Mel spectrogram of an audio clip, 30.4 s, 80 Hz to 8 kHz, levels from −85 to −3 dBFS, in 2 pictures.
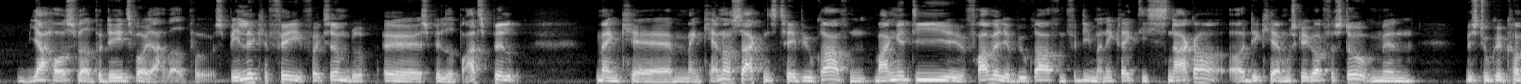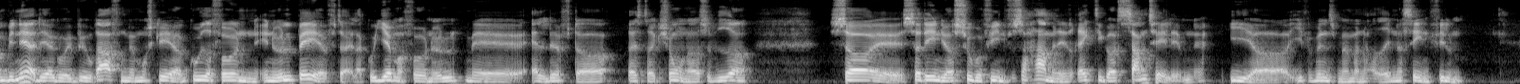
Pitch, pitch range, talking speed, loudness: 105 Hz, 100-115 Hz, 205 wpm, -19 LUFS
